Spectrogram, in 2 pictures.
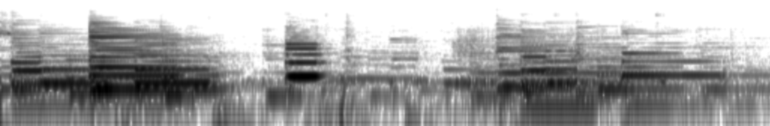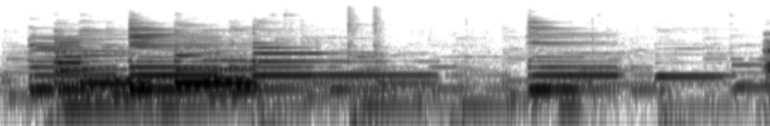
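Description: Fingerpicked acoustic guitar with a capo, playing an instrumental passage of plucked, ringing notes that winds down near the end.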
